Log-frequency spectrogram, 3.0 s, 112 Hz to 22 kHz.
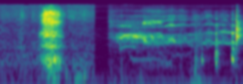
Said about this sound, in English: Are you going with the sniffle there? Yeah, the sniff at the end. I'm like, we could have trimmed that off, but I'm like, you know what? That makes this worth playing at 8:30 in the morning.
